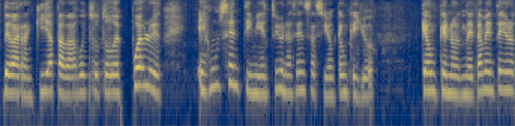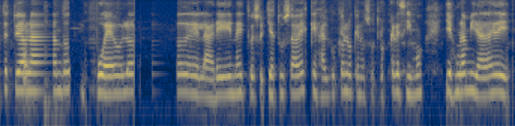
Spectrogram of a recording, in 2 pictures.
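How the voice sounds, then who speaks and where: Woman, Colombian Caribbean Spanish accent, earnest and emphatic, narrow pitch range, dry close sound, conversational. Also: steady tone, brisk, darkish tone, no room sound, soft background music. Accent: Colombian Caribbean (costeño). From Caribbean coast of Colombia. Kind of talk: conversational interview talk.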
